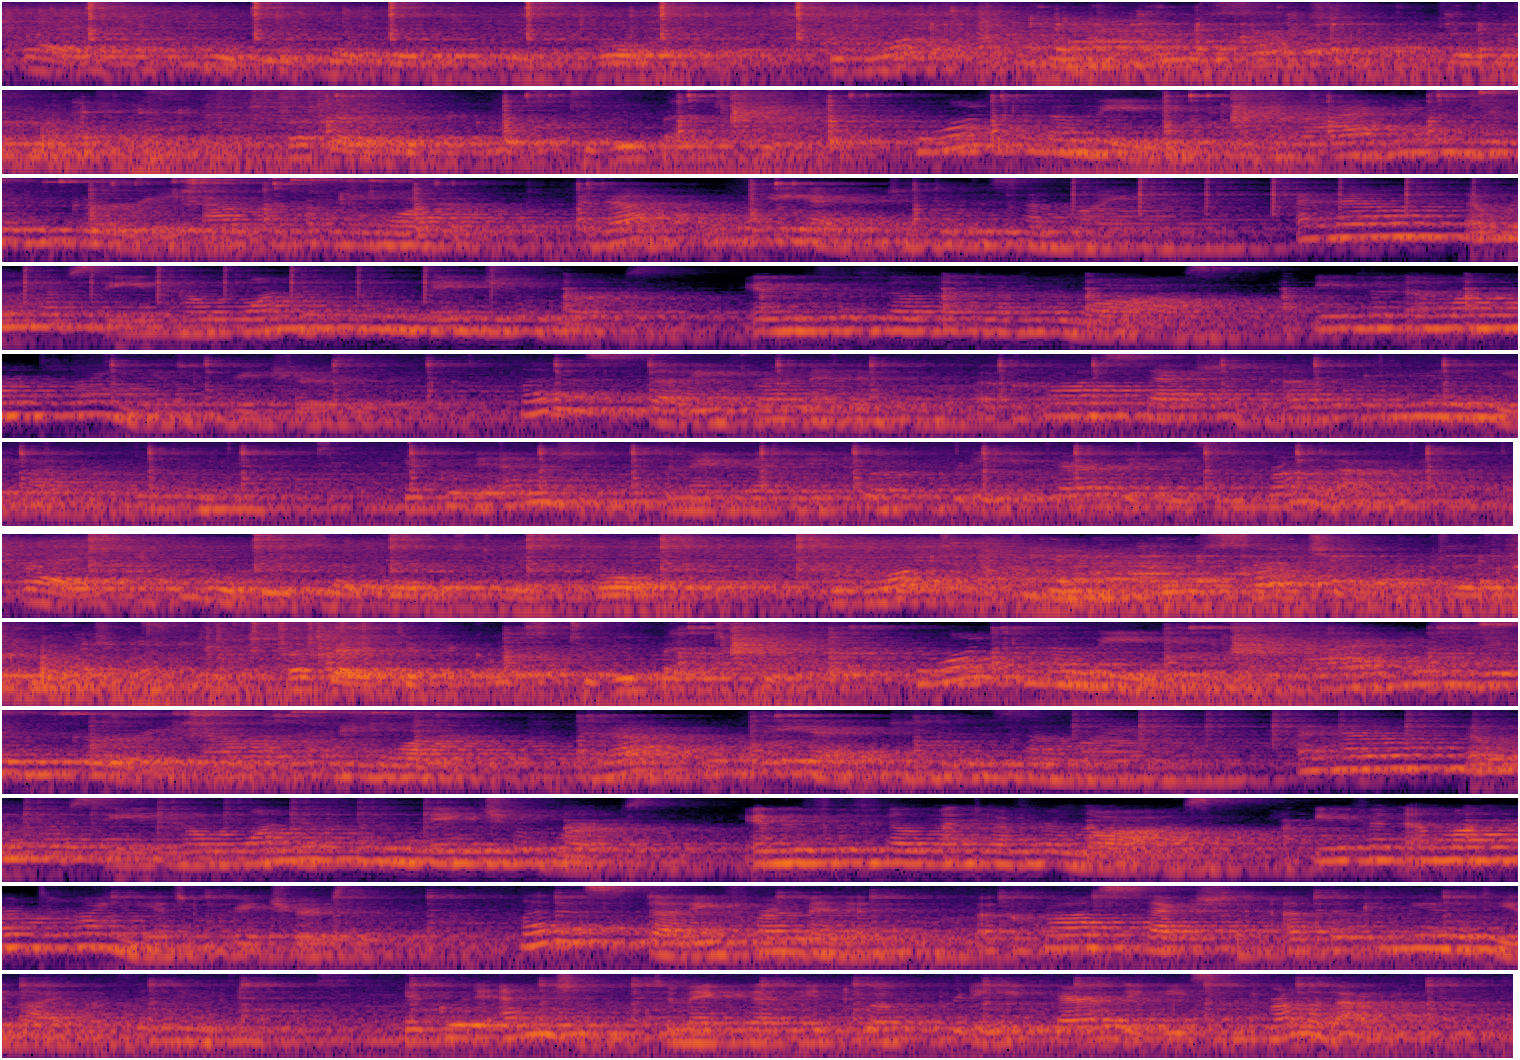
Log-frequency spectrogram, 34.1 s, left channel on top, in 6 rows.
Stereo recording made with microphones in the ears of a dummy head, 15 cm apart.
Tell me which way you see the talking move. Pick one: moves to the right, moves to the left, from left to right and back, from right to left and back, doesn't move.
from right to left and back.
